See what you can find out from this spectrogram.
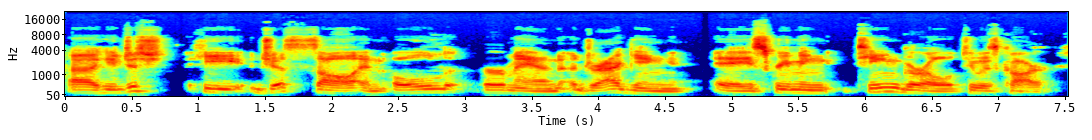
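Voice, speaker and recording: A man's voice: fairly low pitch, slow pace, hardly any pauses, dull audio. A man hosting a podcast, reading stories aloud and bantering casually with joking, sweary asides. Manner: sweary, jokey. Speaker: podcast host.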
